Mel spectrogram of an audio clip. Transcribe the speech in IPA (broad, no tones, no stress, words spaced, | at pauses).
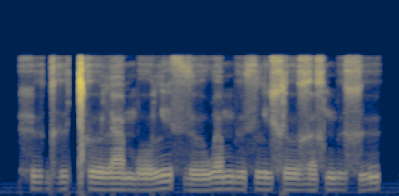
hʉɡʱɨǀʰɵ lamo liθðɵ wɐmʉθ lixɾɵ ɣɐxmʉxʉ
